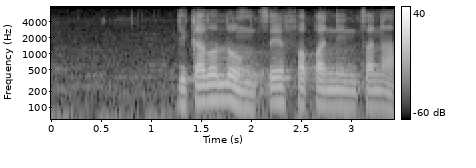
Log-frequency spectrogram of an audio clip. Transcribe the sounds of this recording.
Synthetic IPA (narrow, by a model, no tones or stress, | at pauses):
dikʼalʊloŋ̩t͡sʼɪfapʼaneŋ̩t͡sʼana̰ː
